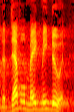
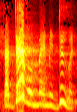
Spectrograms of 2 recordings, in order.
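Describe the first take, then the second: First: It is said in his normal voice. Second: It is said as an impression of Flip Wilson's Geraldine.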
